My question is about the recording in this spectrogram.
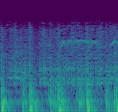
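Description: Drumming with heavy low beats, about four a second, and a faint high rising-and-falling whistle-like tone near the end.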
